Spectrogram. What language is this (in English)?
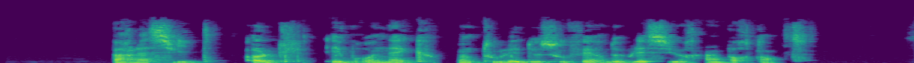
French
